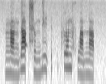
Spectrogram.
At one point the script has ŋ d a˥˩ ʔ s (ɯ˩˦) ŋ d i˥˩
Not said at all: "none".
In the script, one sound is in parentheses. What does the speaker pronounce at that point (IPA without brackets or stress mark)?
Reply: ɯ˩˦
